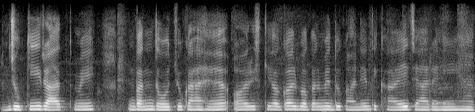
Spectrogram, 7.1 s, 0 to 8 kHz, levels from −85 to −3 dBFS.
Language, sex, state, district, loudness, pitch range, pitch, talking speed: Hindi, female, Bihar, Kaimur, -18 LUFS, 205-220 Hz, 215 Hz, 150 wpm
